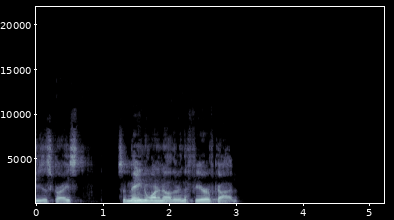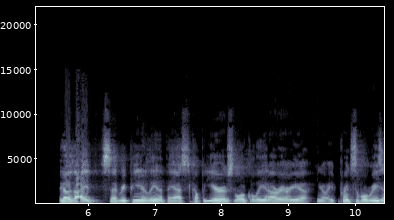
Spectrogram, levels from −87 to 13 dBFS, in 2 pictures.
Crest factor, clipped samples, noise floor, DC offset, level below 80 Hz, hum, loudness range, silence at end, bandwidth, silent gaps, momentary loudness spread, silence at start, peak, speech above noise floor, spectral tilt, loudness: 16 dB; under 0.1%; under -90 dBFS; under 0.1%; -64 dBFS; none; 9 LU; 0 s; 8.4 kHz; 1.01-1.24 s, 3.23-5.57 s; 11 LU; 0 s; 0 dBFS; over 76 dB; -6 dB/octave; -15 LUFS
